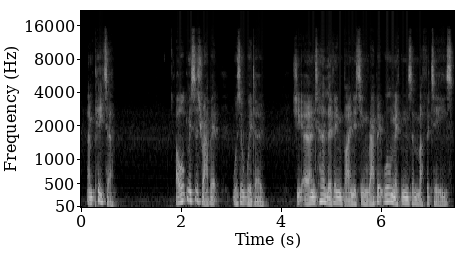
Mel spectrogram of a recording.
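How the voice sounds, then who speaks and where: A man reads a children's storybook aloud in a fairly low voice. His phrasing is measured and expressive, as a scripted narrator telling a tale to young listeners. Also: slightly rough. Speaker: storybook reader.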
